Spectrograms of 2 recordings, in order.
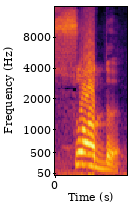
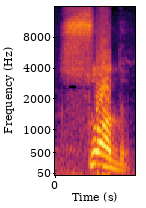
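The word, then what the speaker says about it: ص: আর তারপর দেখেন সিন আর সদ, সিন, সদ, এগুলো উচ্চারণ প্রায় একই রকম, শুধু পুর মানে মোটা আর হচ্ছে বারিক পাতলা, এর পার্থক্য। সদ এটা পুর হবে, মোটা হবে, এবং সিন বারিক হবে, ঠিক আছে?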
